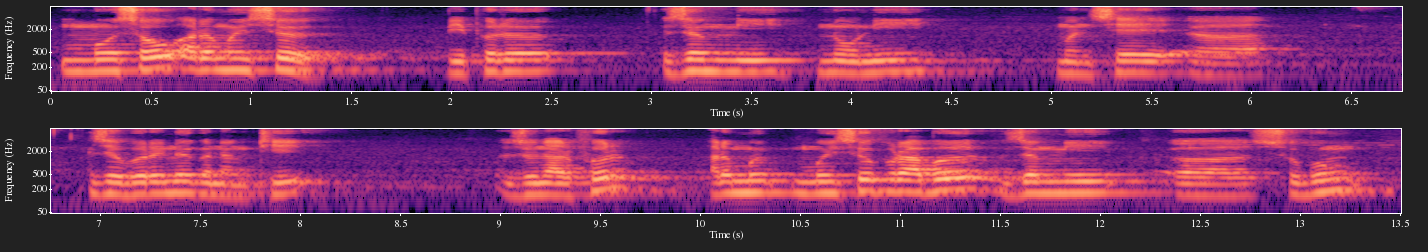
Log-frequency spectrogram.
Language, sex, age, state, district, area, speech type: Bodo, male, 30-45, Assam, Chirang, rural, spontaneous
